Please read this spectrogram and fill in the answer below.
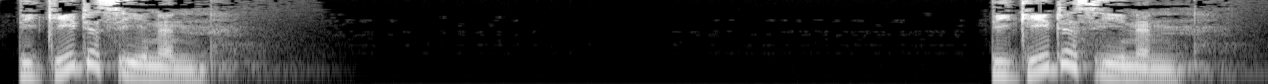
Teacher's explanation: Did you notice how the words geht es run into each other?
